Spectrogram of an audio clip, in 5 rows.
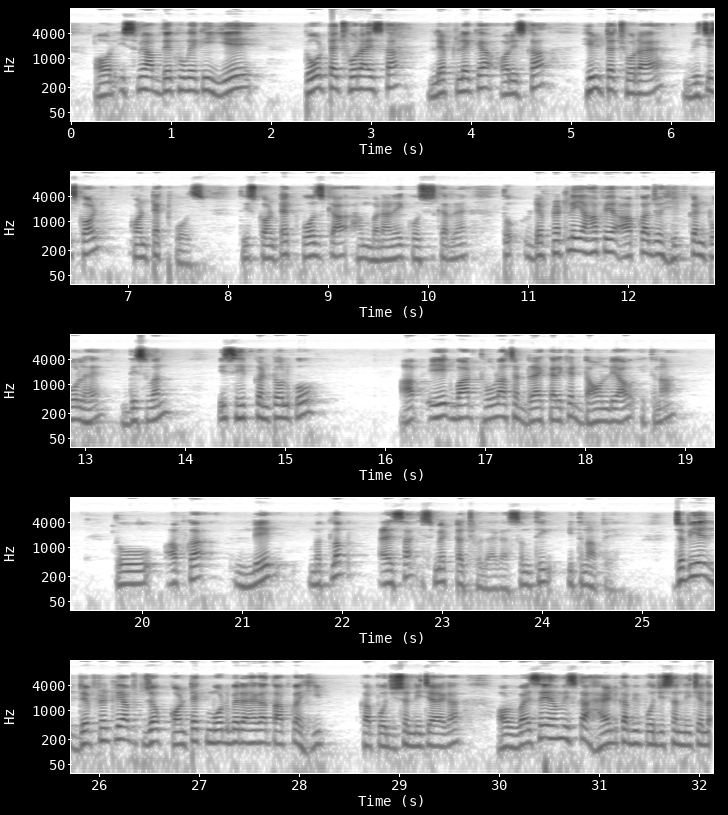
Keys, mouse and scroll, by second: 13.1 click, 16.8 click, 27.2-29.3 scroll down 2, 29.3-29.8 scroll up 2, 29.8-30.6 middle drag, 30.6 scroll up 2, 30.8-31.8 shift+middle drag, 31.8-32.1 scroll down 1.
